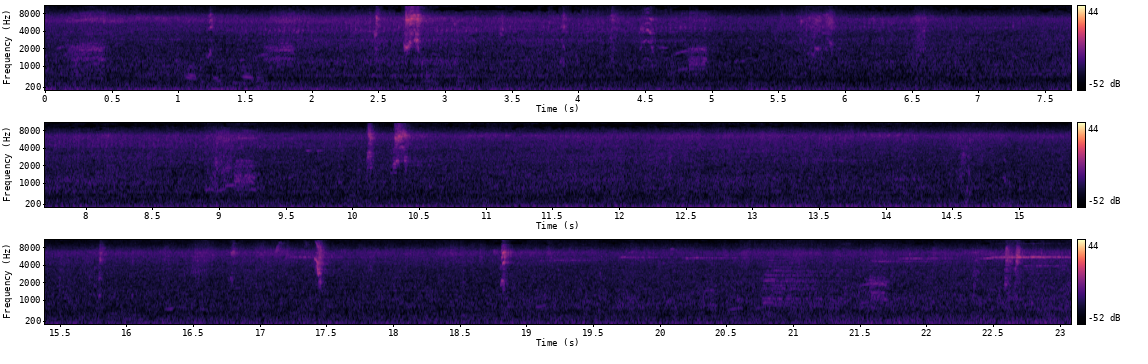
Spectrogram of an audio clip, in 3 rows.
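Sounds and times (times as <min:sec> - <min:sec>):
monkeys squeaking and squealing: 0:01.1 - 0:05.0, 0:05.6 - 0:06.6, 0:08.9 - 0:10.6, 0:15.7 - 0:17.8, 0:18.6 - 0:20.7, 0:21.5 - 0:23.0.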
